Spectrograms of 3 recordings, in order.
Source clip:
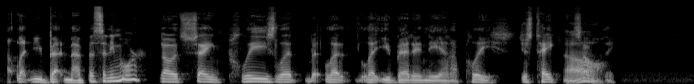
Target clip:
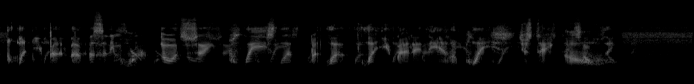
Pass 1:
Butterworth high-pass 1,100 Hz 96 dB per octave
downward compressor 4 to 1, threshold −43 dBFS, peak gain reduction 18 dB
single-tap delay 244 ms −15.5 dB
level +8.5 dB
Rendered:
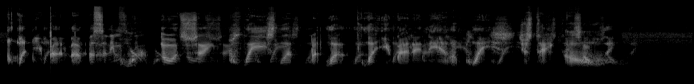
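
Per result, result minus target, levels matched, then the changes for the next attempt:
downward compressor: peak gain reduction −8.5 dB; 8,000 Hz band +3.0 dB
change: downward compressor 4 to 1, threshold −53.5 dBFS, peak gain reduction 25.5 dB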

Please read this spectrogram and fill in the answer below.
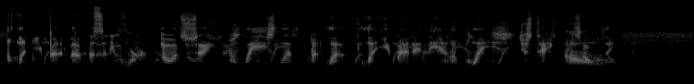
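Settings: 8,000 Hz band +3.0 dB
add after Butterworth high-pass: high shelf with overshoot 7,900 Hz −13.5 dB, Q 1.5

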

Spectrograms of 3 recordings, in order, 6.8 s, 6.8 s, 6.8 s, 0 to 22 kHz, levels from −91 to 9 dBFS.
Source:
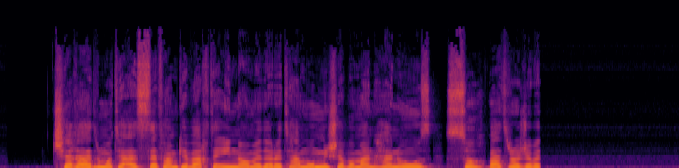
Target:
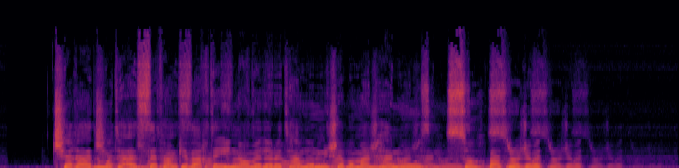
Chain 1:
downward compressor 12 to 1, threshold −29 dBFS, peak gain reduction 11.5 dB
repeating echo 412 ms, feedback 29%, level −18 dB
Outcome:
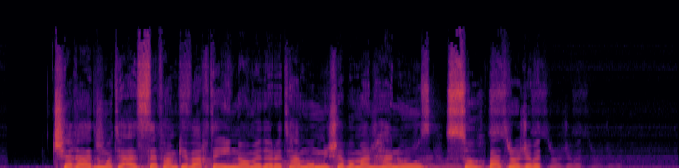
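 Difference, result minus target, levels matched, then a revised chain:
echo-to-direct −9 dB
downward compressor 12 to 1, threshold −29 dBFS, peak gain reduction 11.5 dB
repeating echo 412 ms, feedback 29%, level −9 dB

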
